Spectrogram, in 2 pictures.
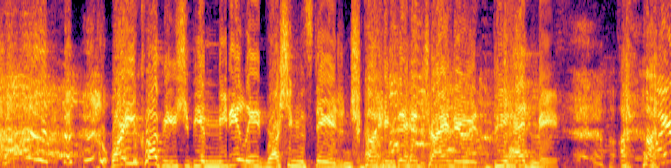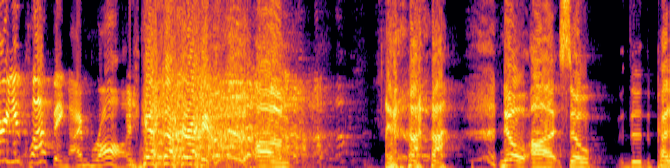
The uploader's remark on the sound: Live in Chapel Hill. In front of a great crowd at The Pit in Chapel Hill, North Carolina.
